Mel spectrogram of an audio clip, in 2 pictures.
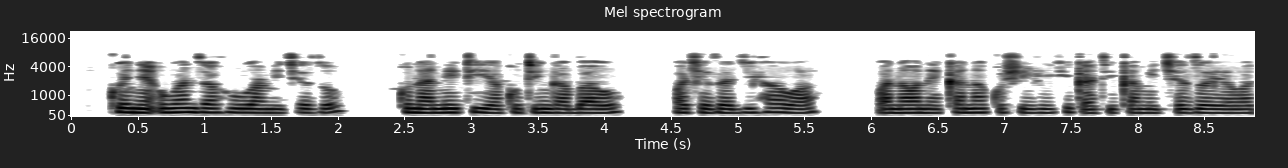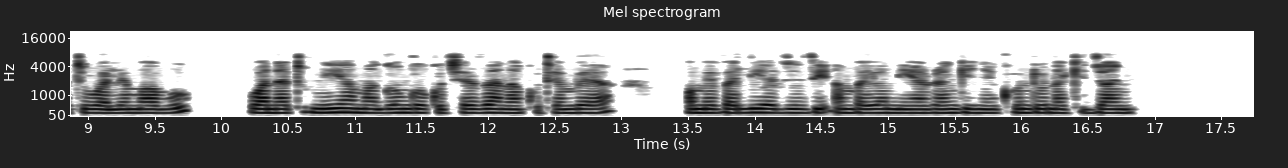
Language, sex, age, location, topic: Swahili, female, 18-24, Kisumu, education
